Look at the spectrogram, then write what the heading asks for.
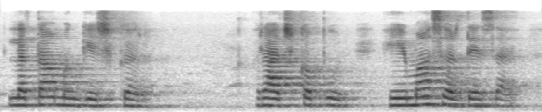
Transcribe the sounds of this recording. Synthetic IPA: lət̪aməŋɡeɕkəɾ | ɾad͡zkəpuːɾhemasəɾd̪esaj

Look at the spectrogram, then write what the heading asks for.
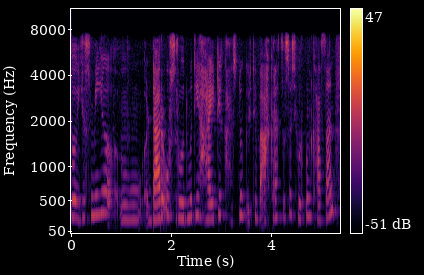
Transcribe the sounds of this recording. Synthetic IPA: t̪ojusmijo | ɖaɾosɾod̪mut̪iɦajʈikʰasnukjut̪ʰiba̰ʔakʰɾat͡sɐsɐsʲhoɾkunkʰasan

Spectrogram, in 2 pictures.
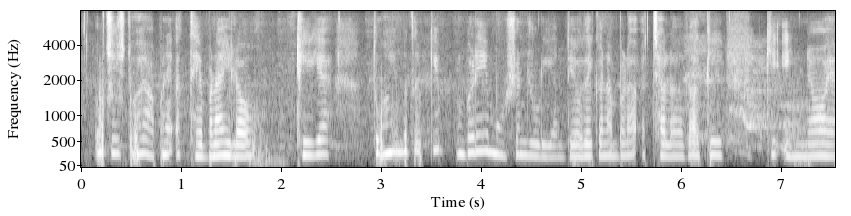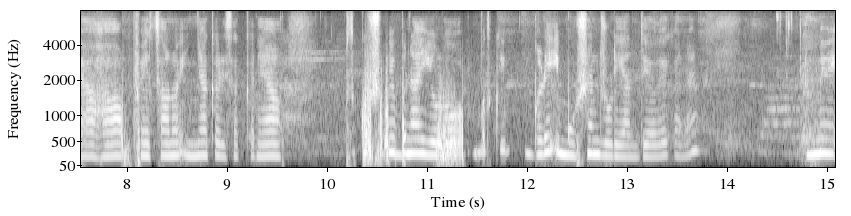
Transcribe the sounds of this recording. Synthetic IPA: oːt͡ʃiːd͡ʒt̪ʊɦɛ̃ːaːpnẽːʔət̪ʰːẽːbənaːiːlaːoːʈʰiːkɛː | t̪ʊɦĩːmət̪ləbkɪbəɽeːɪmoːʃənd͡ʒʊɽiːãːnd̪eːɦoːd̪eːkəɾnɛːbəɽa̰ːʔətːʃʰaːləɡd̪a̰ːkɪkɪʔɪãːoːjaːɦaːpʰɛːsaːnũːʔɪãːkəɾiːsəkneːãː | kʊʃbiːbənaːiːoːo̰ːmət̪kibəɽeːɪmoːʃənd͡ʒʊɽeːãːnd̪eːoːd̪eːkəɾnɛː | mɛ̃ː

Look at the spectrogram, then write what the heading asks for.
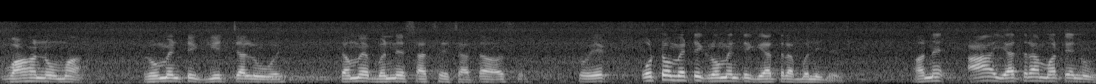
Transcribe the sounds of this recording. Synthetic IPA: ʋaɦənomã | ɾomɛ̃ɳʈik̚ɡit̪̚t͡ʃalũɦoj | t̪əmebənːesat̪ʰed͡ʒat̪aɦəʃo̰ | t̪oek̚ | ɔʈomeʈikɾomɛ̃ɳʈikjat̪ɾabənid͡ʒa̰jt͡ʃʰe̥ | ə̰ne | ajat̪ɾamaʈenũ

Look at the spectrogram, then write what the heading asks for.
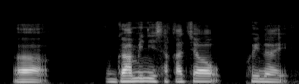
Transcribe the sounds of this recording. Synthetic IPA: ɡaminisakʰat͡ʃaw | pʰɯjnaj

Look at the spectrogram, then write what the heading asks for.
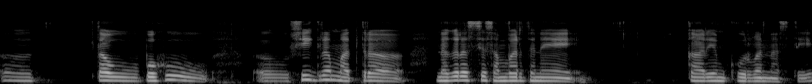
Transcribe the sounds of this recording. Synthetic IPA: t̪aːʋubɐɦu | ʃiːɡɾɐmɐt̪ɾɐ | nɐɡɐɾɐsjɐsɐmʋɐɾd̪ʱɐne | kaːɾjɐmkuːɾʋɐnːɐst̪i

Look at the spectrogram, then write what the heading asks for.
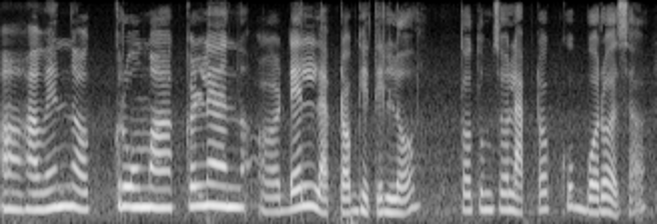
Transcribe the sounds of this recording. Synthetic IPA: ɦãʋen | kɾomakəɽljanɖelːɛp̚ʈɔp̚ɡʱet̪ilːɔ | t̪ɔt̪umt͡sɔlɛp̚ʈɔp̚kʰuːp̚bɔɾɔəsa̰

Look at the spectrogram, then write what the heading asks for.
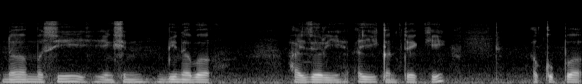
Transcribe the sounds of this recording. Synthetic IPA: nɐmɐsijeŋsinbinɐbɐ | hajzɐɾiɐjkɐntekʰːi | ɐkupːɐ

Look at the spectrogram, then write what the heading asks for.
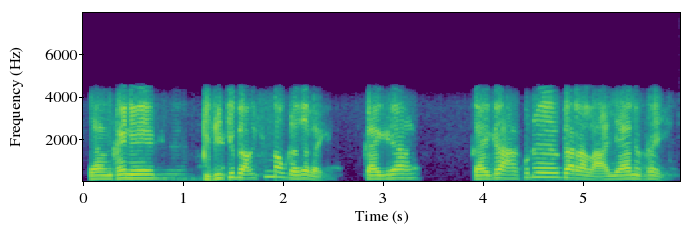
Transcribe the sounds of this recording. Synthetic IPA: zaŋkʰajnɯb̥izitʰibaŋsʰinmawɡɾazabaj | ɡ̥ajɡɾa | ɡ̥ajɡɾahakʰunɯbaɾalaljanɯpʰɾaj

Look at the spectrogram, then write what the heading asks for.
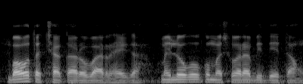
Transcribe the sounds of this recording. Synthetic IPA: bɐɦʊt̪ɐtːʃʰakaːɾoːbaːɾːɐɦeːɡaːmɛ̃ːloːɡõkomɐʃwəɾabʱid̪eːt̪aɦũː

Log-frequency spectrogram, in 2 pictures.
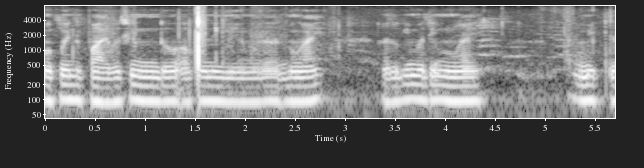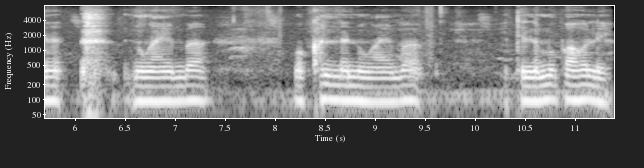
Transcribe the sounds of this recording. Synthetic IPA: mɐpʰojnɐpajbɐsiŋdoɐkʰojnɐjeŋbɐdɐnuŋaj | ɐduɡimɐt̬iŋnuŋaj | mitnɐ | nuŋajmbɐ | wakʰɐndɐnuŋajɐbɐ | itʰilːɐmɐpʰaɦolːe

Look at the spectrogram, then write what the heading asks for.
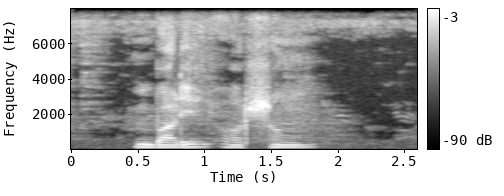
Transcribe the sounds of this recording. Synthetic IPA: baɽiɔɾsɔŋ

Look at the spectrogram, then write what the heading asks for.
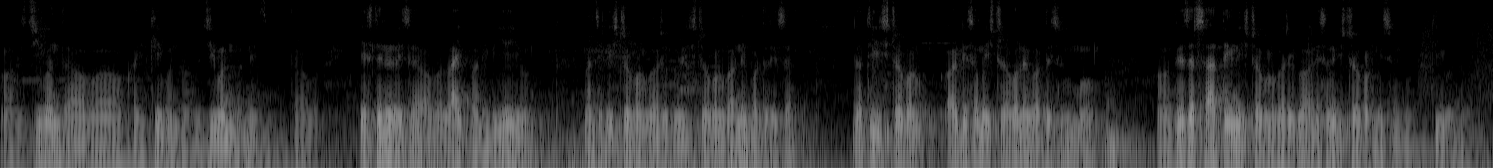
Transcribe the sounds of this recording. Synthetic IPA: ʌd͡ziβʌnt̪ʌːβʌkʌikebʱʌnːuʌbʌd͡ziβʌnbʱʌnːet̪ʌːbʌ | est̪ʌjnʌjɾʌjt͡sʰʌːβʌlajk̚bʱʌnekojejɦomant͡sʰeleisʈrʌɡʌlɡʌɾekoisʈrʌɡʌlɡʌrnepʌrd̪ʌɾʌjt͡sʰʌ | d͡zʌt̪iːsʈrʌɡʌlʌ̰ɦilesʌmːʌisʈrʌɣʌlːʌjɡʌrd̪ʌt͡sʰumʌ | d̪ujɦʌd͡zarsat̪̚d̪ekʰneisʈrʌɣʌlɡʌɾekoʌilesʌmːʌisʈrʌɡʌlmajt͡sʰumʌkeɡʌrnubʌ

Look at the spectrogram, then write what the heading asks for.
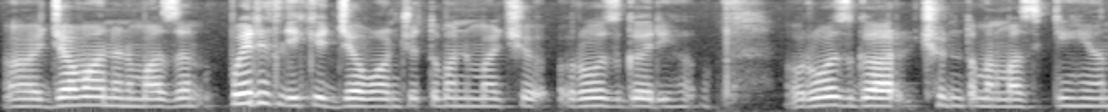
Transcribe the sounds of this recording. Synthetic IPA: d͡ʒɐʋaːnɐnmɐzɐnpəɾit̪lʲikʰʲid͡ʒɐʋaːnt͡ʃʰit̪ɐmɐnmɐt͡ʃʰiɾoːzɡaːɾiɦɾoːzɡaːɾt͡ʃʰunt̪ɐmɐnmɐzkiɦɐn

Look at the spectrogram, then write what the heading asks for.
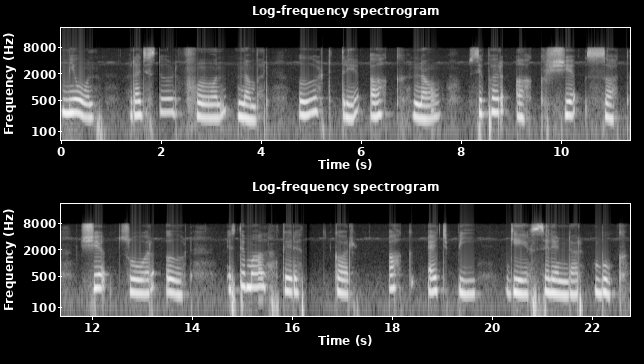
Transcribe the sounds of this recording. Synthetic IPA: mioːn | ɾɐd͡ʒisʈəɾɖpʰoːnː | ɐmbəɾ | əːʈʰt̪ɾe | ɐknaw | sipʰəɾ | ɐkʃe | sɐt̪ | ʃesoːɾ | əːʈʰ | ist̪eːmaːlkəɾit | kɐɾ | ɐk | et͡ʃpi | ɡeːseleɳɖəɾ | buk

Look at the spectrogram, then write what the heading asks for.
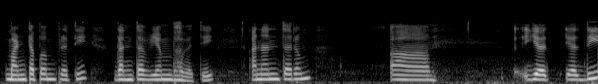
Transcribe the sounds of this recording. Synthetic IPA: mɐɳʈɐpɐmpɾɐt̪i | ɡɐnt̪ɐʋjɐmbʱɐʋɐt̪i | ɐnɐnt̪ɐɾɐm | jɐjɐd̪i

